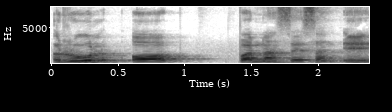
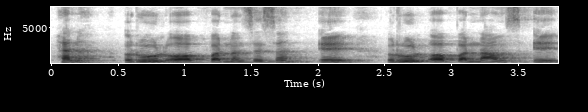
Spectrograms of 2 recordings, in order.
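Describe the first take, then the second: First: Said in the usual way. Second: "rule of pronunciation A" spoken very slowly, word by word; slow dictation. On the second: Shown as a demonstration. ("rule of pronunciation A" धीरे-धीरे, शब्द-शब्द करके) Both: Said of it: "English में बोलेंगे".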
